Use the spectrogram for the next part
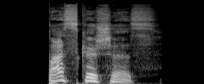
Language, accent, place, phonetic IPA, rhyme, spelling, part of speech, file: German, Germany, Berlin, [ˈbaskɪʃəs], -askɪʃəs, baskisches, adjective, De-baskisches.ogg
- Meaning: strong/mixed nominative/accusative neuter singular of baskisch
